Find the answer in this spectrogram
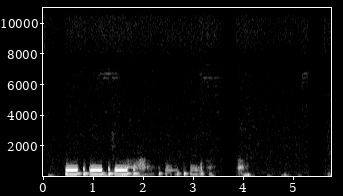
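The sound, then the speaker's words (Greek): A telephone rings with a quick run of bright, electronic tone bursts at the start, then quieter, scattered sounds with short pauses between them. “συγγνώμη γιατί χτυπάει και το τηλέφωνο.”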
